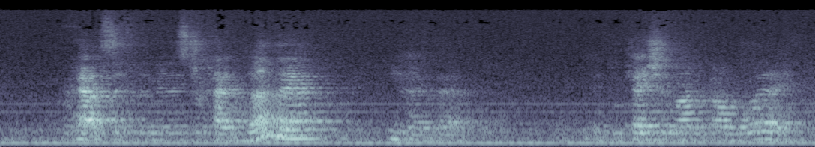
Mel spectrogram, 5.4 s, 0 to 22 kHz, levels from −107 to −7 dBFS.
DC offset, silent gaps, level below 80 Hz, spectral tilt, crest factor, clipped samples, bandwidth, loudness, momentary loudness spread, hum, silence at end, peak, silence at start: under 0.1%; none; -76 dBFS; -5 dB/octave; 20 dB; under 0.1%; 17 kHz; -34 LUFS; 16 LU; none; 0 s; -16 dBFS; 0 s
